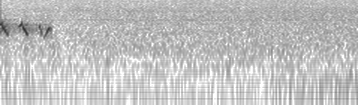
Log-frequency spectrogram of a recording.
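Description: A bird's quick run of three or four short, falling chirps, cut off about a third of a second in; then near silence with faint hiss.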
